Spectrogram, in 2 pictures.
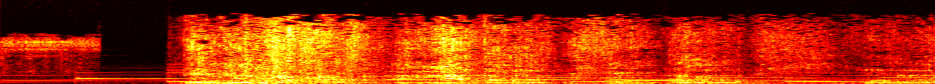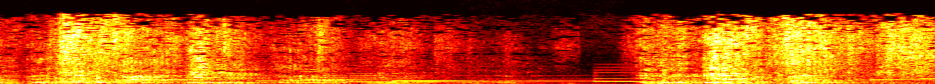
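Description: Clouded leopard roaring with its mouth wide open: a loud, rough roar in uneven pulses, starting about a second in, breaking off briefly near the end and then starting again. Soft background music plays underneath.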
